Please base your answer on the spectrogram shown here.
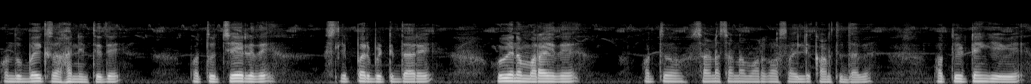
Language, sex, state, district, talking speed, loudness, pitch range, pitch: Kannada, male, Karnataka, Koppal, 130 wpm, -18 LUFS, 125-135 Hz, 130 Hz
